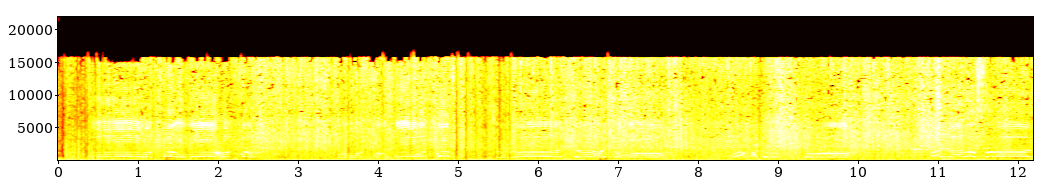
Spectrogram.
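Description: Strong whirlwind winds rushing loudly and without letup against the building and microphone, with flying debris. High-pitched voices cry out over it again and again, about a second at a time.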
